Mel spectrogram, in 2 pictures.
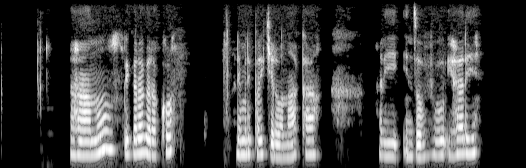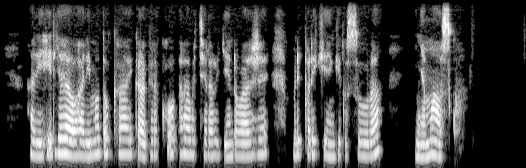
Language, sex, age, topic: Kinyarwanda, female, 25-35, agriculture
